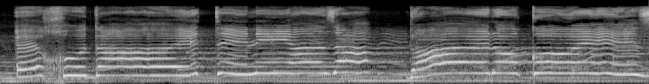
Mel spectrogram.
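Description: A boy's solo voice singing an Urdu manqabat, with long held notes and ornamented turns between them. About four seconds in, one note rises and is held for about a second.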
